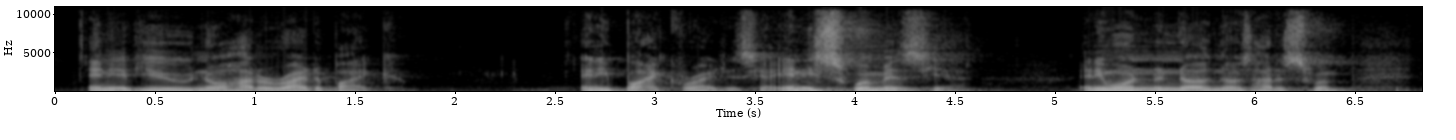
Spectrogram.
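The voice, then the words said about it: Zimbabwean accent. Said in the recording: “growing up in Zimbabwe, there we go, I've explained my accent for you”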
